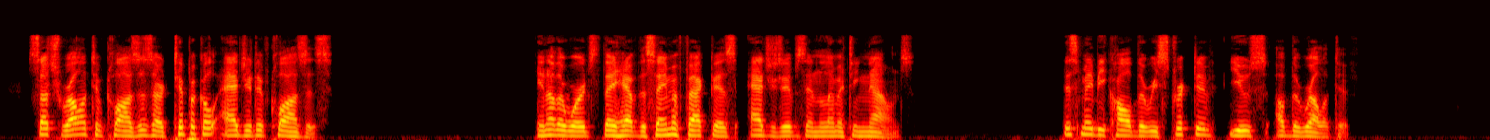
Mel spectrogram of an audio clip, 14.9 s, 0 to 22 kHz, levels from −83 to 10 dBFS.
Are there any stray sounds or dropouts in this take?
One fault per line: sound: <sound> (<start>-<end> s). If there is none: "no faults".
no faults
